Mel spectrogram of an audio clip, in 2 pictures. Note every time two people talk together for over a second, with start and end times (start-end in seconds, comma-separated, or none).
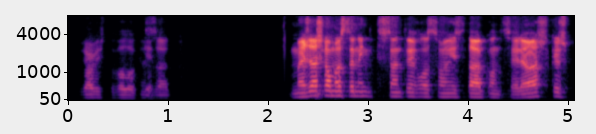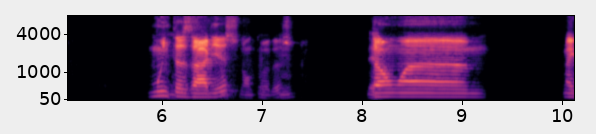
none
